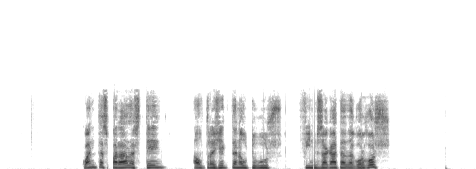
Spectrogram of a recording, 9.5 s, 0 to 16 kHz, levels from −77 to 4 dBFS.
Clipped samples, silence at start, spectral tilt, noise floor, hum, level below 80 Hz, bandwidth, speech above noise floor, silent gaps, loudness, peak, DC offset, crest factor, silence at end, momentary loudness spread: under 0.1%; 1.7 s; -4.5 dB/octave; -79 dBFS; none; -54 dBFS; 7.8 kHz; 58 dB; none; -22 LUFS; -6 dBFS; under 0.1%; 18 dB; 1.75 s; 9 LU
